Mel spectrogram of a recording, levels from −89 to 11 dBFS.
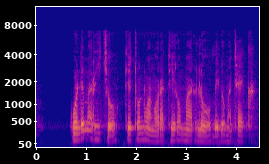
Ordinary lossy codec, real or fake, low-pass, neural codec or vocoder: none; real; 7.2 kHz; none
